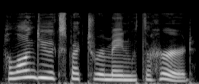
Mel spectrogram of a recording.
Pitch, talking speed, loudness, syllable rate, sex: 245 Hz, 300 wpm, -17 LUFS, 6.2 syllables/s, female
